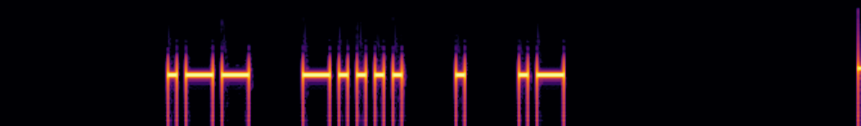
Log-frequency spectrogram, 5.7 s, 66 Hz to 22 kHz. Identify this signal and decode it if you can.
Morse code, heard as a keyed tone, about 20 wpm, spaced as for 15 wpm, 700 Hz. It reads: W6EA
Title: 147 Lesson 24g - Letter y - Call Signs 20wpm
